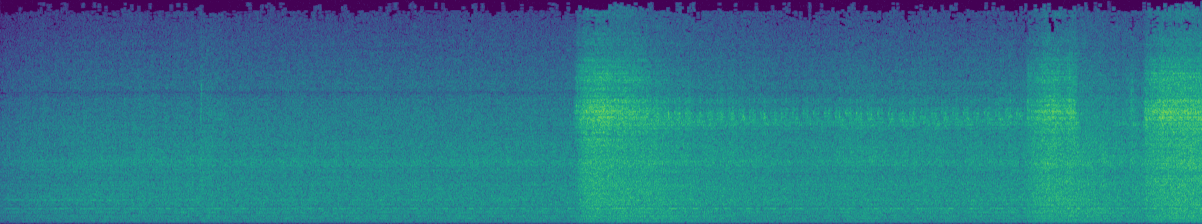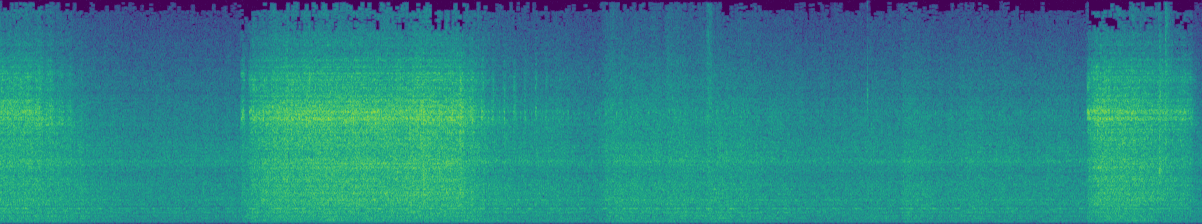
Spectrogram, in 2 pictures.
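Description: Boxford metal lathe running steadily with a motor and gear hum, the tool facing and skimming a spinning workpiece. Several louder stretches with a high hiss come as the tool cuts: about six seconds in, twice around eleven to thirteen seconds, a longer one of about two seconds in the middle, and a last one just before the end.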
